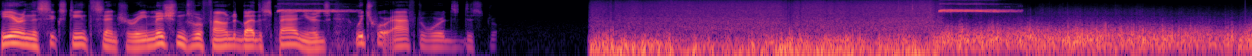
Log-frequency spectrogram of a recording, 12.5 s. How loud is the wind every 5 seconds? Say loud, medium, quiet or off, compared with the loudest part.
off, loud, loud.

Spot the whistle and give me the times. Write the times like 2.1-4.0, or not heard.
2.8-3.6, 9.3-10.2.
